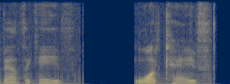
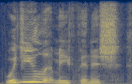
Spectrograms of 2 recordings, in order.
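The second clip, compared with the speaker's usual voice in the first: louder, higher exasperated protest; 7 semitones higher, 9 dB louder than usual. Acted. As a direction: cut off the interrupters with impatience. Host interrupted by repeated guesses.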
